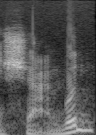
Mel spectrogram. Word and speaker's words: sya'b: Nah, di teorinya sederhananya begini, kalau kita kemudian membaca ini sya'bun, kemudian kita akan berhentikan, biasanya ini ditarik ke sini, ya, ke sebelumnya, dan diganti dengan harakat yang mudah untuk diucapkan. Misal sya'b, gitu kan? Jadi seperti mengucapkan fathah, sya'b.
